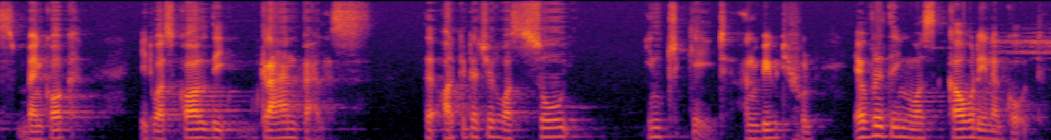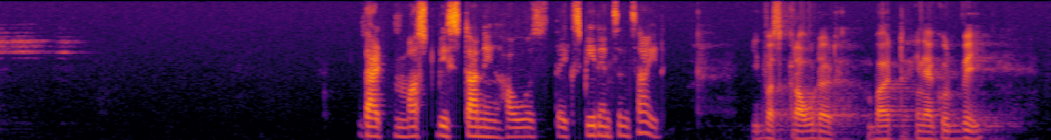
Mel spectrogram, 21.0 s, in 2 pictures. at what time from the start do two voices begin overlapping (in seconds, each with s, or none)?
none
